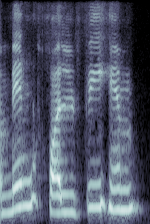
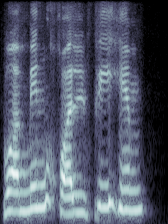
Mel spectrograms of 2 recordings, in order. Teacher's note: اظہار ہلکی ہوا، کوئی غنہ نہیں ہوا، کہیں آواز تبدیل نہیں ہوا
